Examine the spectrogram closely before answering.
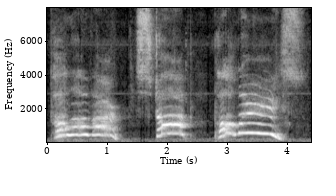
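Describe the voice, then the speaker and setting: A woman's voice: very high-pitched, extremely slow, a bit bright, voice pushed up, full character voice. A woman reading aloud and voicing a blustering male sheriff who hollers, in an echoey room. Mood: shouting.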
